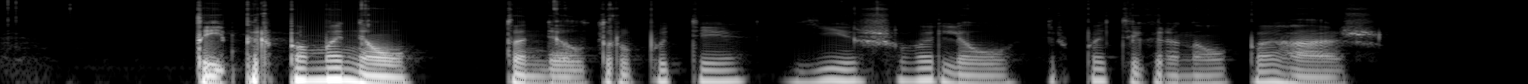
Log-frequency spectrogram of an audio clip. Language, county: Lithuanian, Vilnius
